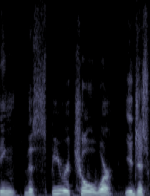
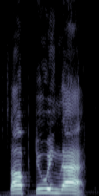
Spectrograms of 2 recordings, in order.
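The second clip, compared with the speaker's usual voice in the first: yelling, shouting, higher-pitched and louder; 7 semitones higher, 11 dB louder than usual. Urging listeners to stop scrolling and streaming: yelling. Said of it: "I'm yelling because this is important".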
